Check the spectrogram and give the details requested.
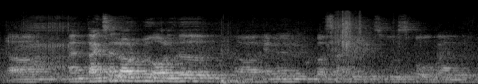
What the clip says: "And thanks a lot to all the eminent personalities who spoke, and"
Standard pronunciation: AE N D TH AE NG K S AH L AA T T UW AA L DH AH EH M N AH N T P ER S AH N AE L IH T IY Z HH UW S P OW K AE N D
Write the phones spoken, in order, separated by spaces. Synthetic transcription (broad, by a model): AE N D T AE NG K S AH L AA T T UW AA L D AH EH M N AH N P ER S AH IH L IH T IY S HH UW S P OW K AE N D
